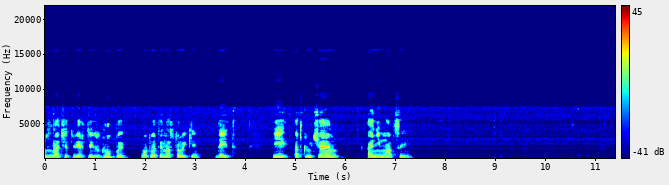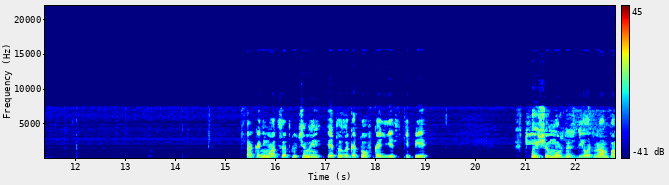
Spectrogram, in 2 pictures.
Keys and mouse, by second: 0.2 click, 5.0 click, 8.1 click, 10.6 click, 11.7 shift+middle click, 13.1 click, 18.2 shift+middle click, 22.4 click.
